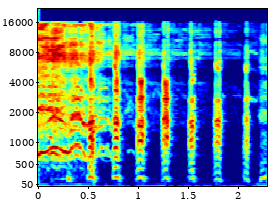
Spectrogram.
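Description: A person laughing: a wavering first sound, then a quick run of short snickering bursts, about four a second.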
